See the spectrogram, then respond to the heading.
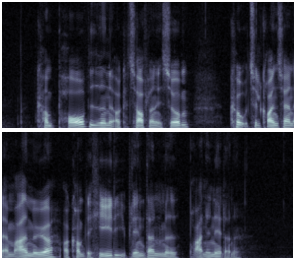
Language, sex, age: Danish, male, 32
